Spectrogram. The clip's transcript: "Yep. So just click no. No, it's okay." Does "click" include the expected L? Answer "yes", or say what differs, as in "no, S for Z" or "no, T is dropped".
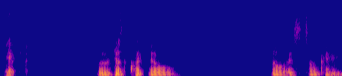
no, W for L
